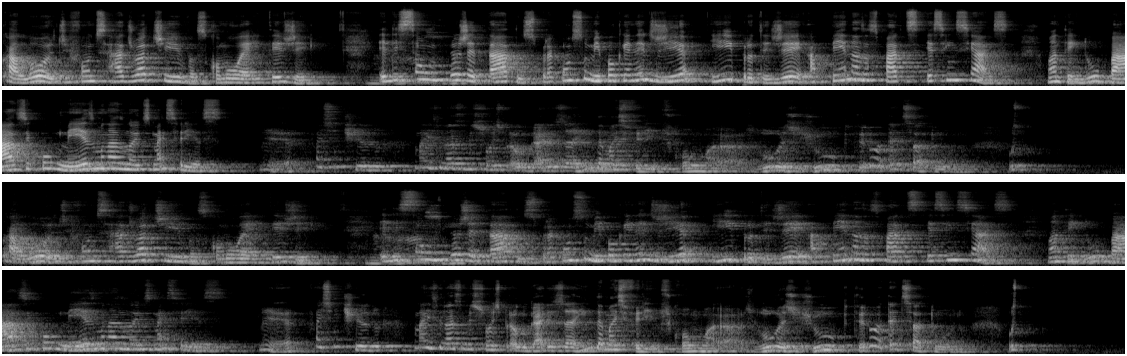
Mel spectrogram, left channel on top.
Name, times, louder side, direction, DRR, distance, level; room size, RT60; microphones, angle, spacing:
voice 1, 0.0-3.1 3.4-10.0 10.5-13.4, left 4 dB, 85° left, 8 dB, 0.4 m, -23 dB
voice 2, 3.6-4.6 13.8-21.4, right 3 dB, 75° right, 6 dB, 0.4 m, -30 dB
5.7 x 2.1 x 3.7 m, 1.2 s
head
